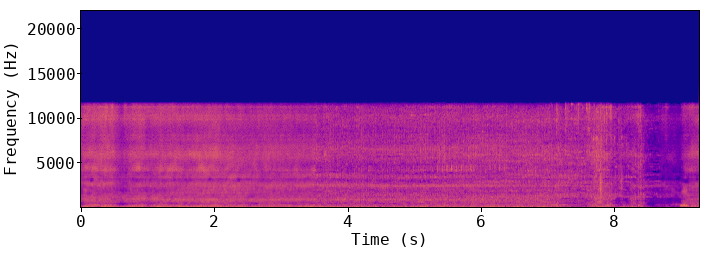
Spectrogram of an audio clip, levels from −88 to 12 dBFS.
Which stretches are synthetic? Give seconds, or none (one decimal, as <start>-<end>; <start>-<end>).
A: 0.0-3.5; 8.7-9.3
